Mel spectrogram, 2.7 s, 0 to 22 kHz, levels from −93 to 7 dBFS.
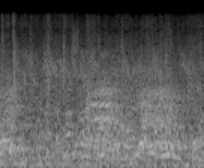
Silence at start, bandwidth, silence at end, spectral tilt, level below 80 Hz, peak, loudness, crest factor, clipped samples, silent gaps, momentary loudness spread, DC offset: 0 s; 16 kHz; 0 s; -4.5 dB/octave; -44 dBFS; -14 dBFS; -27 LUFS; 14 dB; under 0.1%; none; 7 LU; under 0.1%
